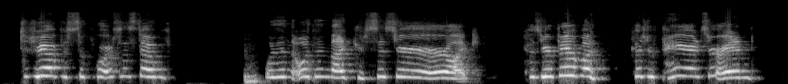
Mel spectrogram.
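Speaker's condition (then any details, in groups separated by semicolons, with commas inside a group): Cerebral palsy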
